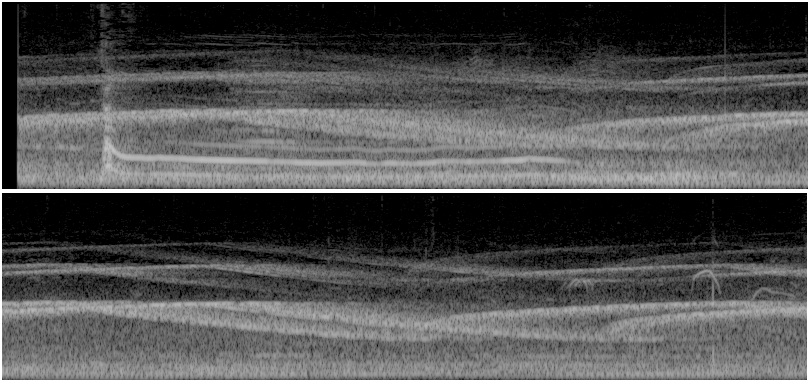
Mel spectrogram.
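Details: Cecil, a Bouvier des Flandres dog, howling at sirens: one long, steady, drawn-out howl lasting about three seconds, followed by loud emergency sirens wailing up and down in overlapping sweeps.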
